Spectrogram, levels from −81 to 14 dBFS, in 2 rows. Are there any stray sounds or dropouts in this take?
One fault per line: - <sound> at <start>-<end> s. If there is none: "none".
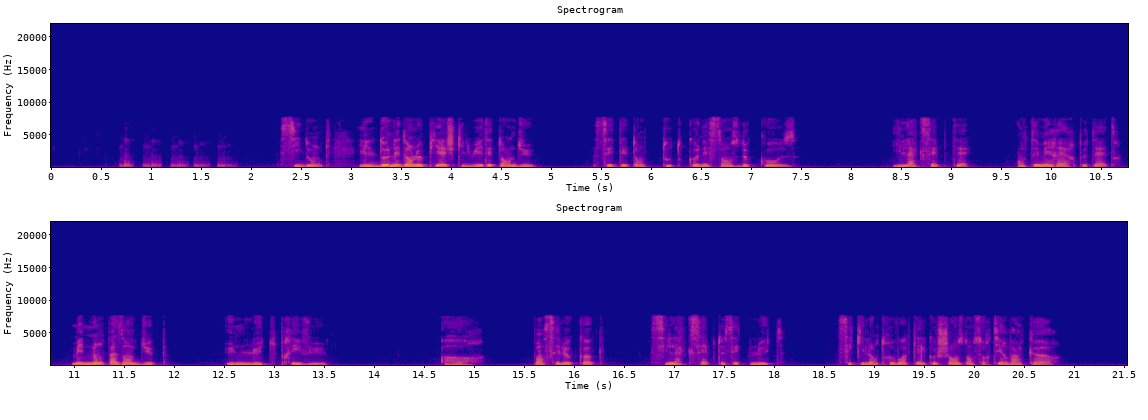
- laugh at 0.7-1.9 s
